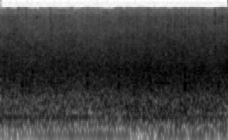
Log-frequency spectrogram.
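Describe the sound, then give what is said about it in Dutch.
Soft applause from a church audience, a faint, continuous wash of many hands clapping at an even level throughout, with no voices heard. “Geef een applaus aan de heren.”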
